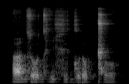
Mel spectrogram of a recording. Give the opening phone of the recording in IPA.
a̰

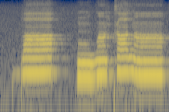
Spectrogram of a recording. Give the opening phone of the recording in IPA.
b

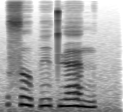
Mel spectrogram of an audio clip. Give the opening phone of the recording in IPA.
s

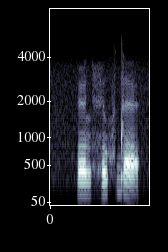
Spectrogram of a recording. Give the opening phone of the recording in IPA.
ø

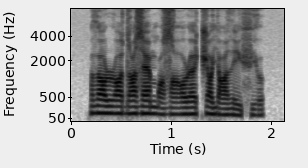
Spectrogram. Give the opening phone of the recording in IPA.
ð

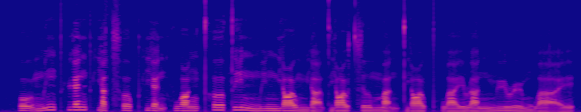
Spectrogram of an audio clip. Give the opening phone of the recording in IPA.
o̰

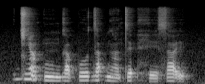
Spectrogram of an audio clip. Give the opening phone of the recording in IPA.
d͡ʑ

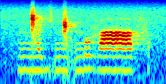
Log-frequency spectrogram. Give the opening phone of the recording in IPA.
ŋ͡ǁ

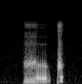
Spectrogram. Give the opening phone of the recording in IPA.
ɦ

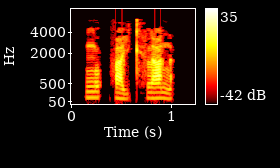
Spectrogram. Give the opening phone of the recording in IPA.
ŋ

